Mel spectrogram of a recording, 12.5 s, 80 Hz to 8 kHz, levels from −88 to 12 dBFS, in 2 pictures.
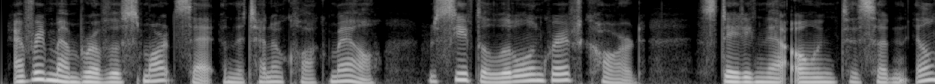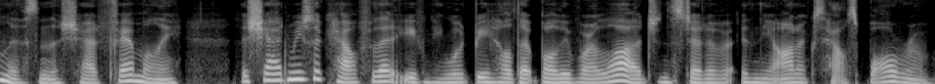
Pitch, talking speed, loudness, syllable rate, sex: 160 Hz, 215 wpm, -18 LUFS, 6.5 syllables/s, female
